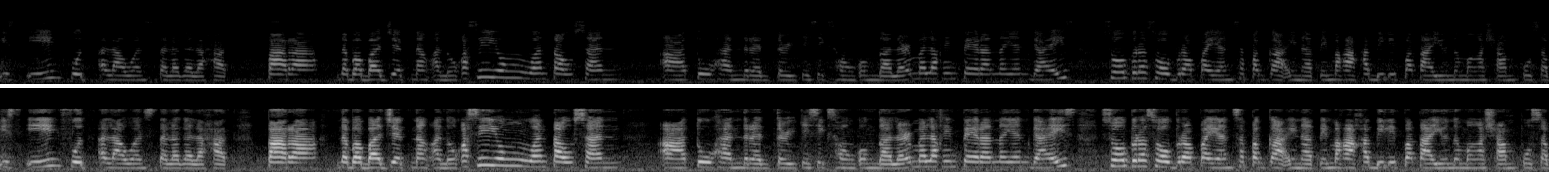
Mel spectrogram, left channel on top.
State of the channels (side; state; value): left; quieter; 18.8 dB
